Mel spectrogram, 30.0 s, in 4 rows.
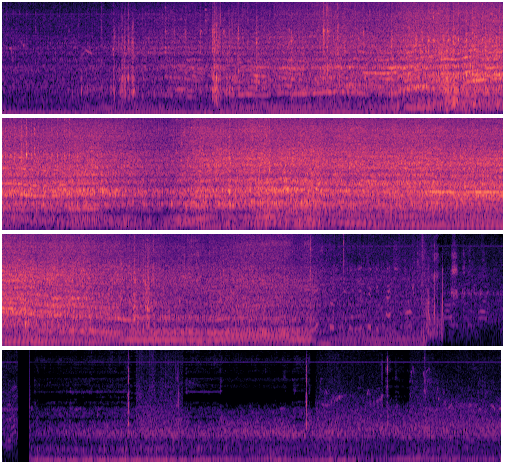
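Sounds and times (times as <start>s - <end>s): car engine revving hard: 0.0s - 21.4s.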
